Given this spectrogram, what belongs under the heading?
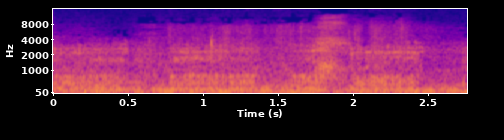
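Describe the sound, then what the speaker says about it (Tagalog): A big black dog growls in a dark outdoor setting at night, a steady low rumbling snarl running continuously and fairly loud throughout, with some broadband noise layered over it. "kundi aso. Isang malaking asong itim."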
